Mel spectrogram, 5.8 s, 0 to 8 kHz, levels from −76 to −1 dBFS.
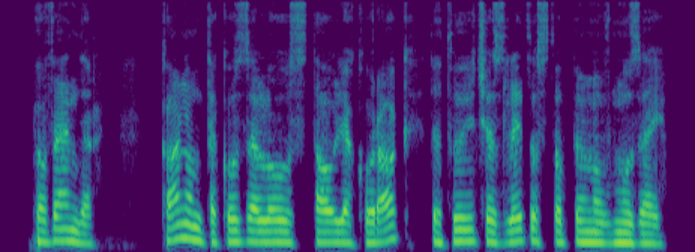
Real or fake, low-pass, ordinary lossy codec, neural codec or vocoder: fake; none; none; codec, 16 kHz, 16 kbps, FreqCodec, smaller model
